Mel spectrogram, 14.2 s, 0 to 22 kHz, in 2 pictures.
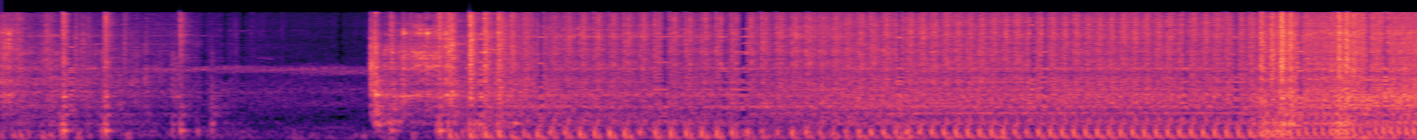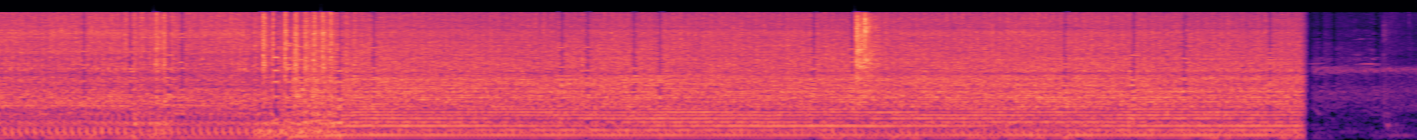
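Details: Huskee LT4200 riding mower with 42-inch deck, after replacing a broken drive belt: after a few cranks it starts and runs evenly, then picks up a steady hum as the deck engages. Normal running.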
